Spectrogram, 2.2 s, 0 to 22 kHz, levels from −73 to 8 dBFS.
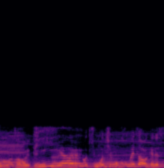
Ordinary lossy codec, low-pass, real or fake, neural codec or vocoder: none; 5.4 kHz; real; none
